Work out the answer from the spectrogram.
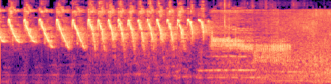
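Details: Green ringneck parakeet from India producing a rapid string of piercing downslurred chirps lasting over three seconds, followed by a couple of flat, sustained whistled tones fading into a rushing hiss.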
